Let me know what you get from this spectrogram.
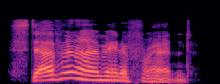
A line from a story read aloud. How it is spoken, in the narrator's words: Otto slurred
